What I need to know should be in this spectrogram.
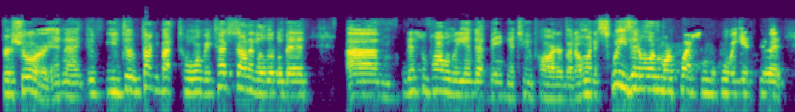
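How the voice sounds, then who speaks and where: A man's voice: on the high side, fast, bright, forceful tone, lo-fi sound. A man hosting a casual interview, easygoing and swearing lightly while he plugs the show. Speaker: podcast host.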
